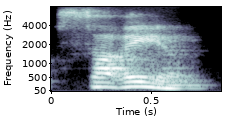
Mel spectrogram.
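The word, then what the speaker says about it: صغير: Sagir, which is written with sad.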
